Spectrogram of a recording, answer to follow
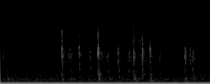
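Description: Computer keyboard keys typed in a quick run of about a dozen clicks as a password is entered.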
